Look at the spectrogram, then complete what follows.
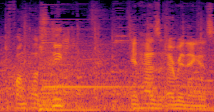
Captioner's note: bell dinging; speaks in foreign language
